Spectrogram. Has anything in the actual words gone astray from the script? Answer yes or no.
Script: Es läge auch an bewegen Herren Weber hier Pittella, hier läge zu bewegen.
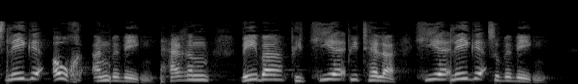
no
